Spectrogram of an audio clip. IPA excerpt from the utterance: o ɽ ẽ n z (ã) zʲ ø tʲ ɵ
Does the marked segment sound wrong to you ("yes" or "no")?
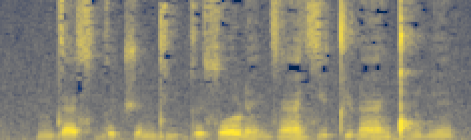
yes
